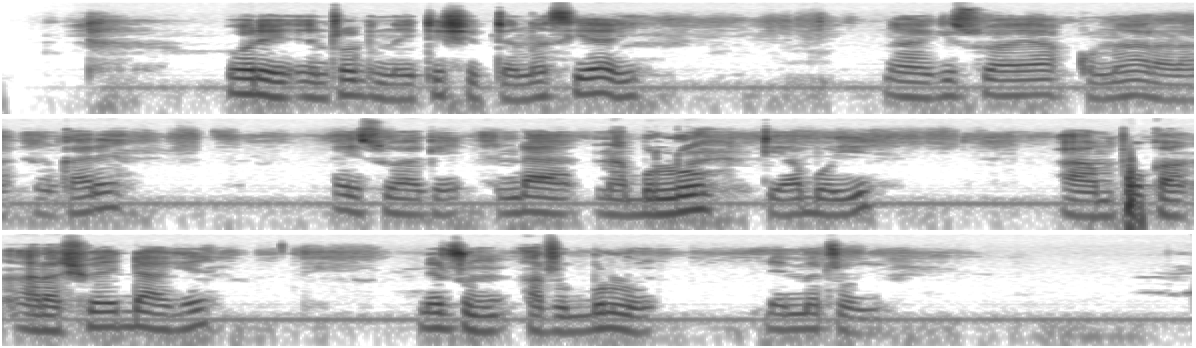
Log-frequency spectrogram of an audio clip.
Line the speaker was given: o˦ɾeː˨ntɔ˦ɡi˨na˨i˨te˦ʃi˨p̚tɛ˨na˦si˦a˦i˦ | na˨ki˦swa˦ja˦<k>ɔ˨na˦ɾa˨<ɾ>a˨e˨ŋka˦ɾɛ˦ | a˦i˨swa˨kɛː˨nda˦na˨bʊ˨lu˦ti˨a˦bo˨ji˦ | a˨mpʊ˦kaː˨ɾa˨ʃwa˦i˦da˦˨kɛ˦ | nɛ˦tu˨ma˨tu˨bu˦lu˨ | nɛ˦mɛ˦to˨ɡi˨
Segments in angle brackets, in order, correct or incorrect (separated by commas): correct, correct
